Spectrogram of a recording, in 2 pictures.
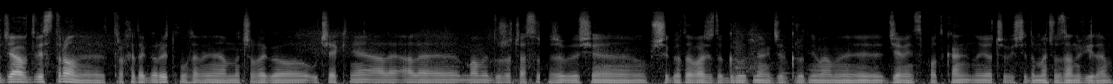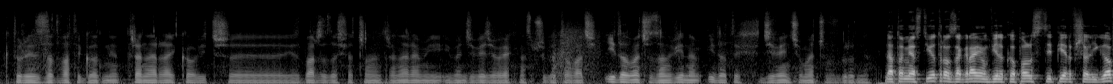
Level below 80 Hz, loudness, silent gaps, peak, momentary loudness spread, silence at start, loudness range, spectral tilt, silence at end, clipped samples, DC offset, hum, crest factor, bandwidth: -52 dBFS; -32 LUFS; none; -8 dBFS; 13 LU; 0 s; 9 LU; -5 dB/octave; 0 s; under 0.1%; under 0.1%; none; 22 dB; 15.5 kHz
